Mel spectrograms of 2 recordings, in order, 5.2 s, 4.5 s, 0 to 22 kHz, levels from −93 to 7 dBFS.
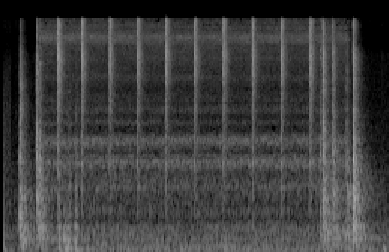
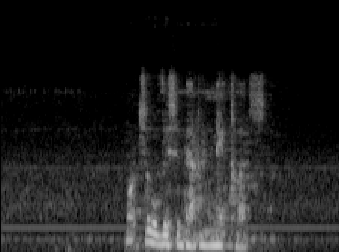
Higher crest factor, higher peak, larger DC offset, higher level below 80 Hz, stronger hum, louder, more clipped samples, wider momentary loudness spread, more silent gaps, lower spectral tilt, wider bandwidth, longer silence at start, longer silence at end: first, 30 dB vs 16 dB; first, -2 dBFS vs -10 dBFS; neither; first, -52 dBFS vs -58 dBFS; neither; second, -30 LUFS vs -25 LUFS; neither; second, 5 LU vs 23 LU; neither; second, -1 dB/octave vs -8 dB/octave; first, 16.5 kHz vs 6.8 kHz; second, 0.05 s vs 1.65 s; second, 0 s vs 1 s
